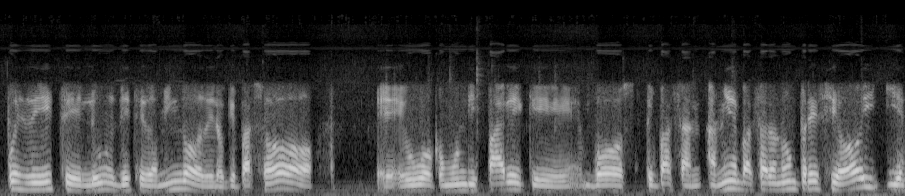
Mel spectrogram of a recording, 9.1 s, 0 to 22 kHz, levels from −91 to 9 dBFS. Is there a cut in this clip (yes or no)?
no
